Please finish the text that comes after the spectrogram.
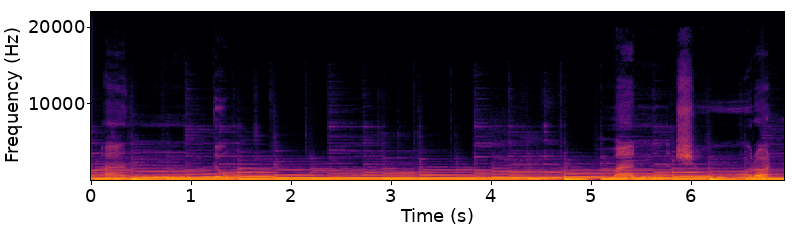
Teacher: Cara membacanya yaitu dengan cara dibaca samar dengan dengung atau gunnah. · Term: ikhfa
